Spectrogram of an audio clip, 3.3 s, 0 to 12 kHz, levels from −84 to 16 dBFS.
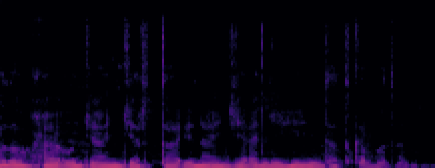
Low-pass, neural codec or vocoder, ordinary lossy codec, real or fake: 10.8 kHz; none; none; real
